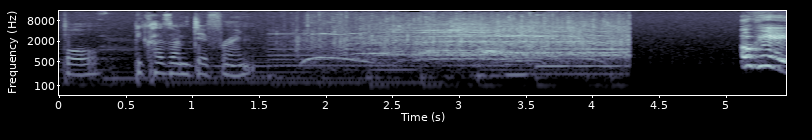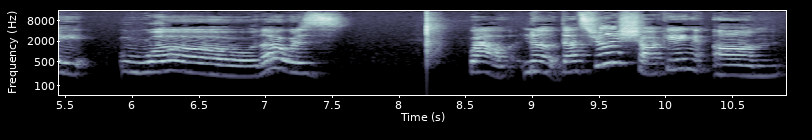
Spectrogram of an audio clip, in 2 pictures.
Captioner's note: crowd applauses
